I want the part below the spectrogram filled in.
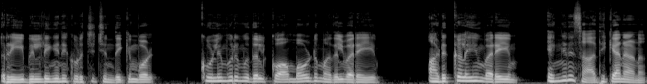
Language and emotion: Malayalam, sad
